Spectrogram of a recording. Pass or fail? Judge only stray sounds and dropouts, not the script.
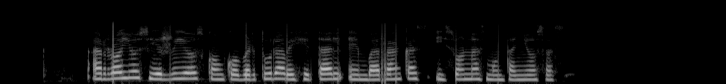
pass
